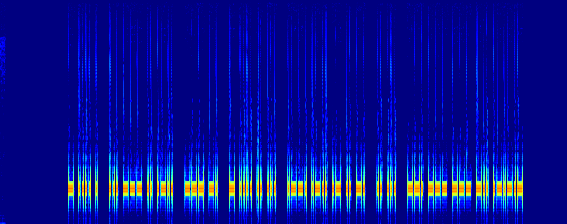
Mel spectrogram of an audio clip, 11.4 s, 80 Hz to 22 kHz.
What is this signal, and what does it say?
Morse code, heard as a keyed tone, about 36 wpm, 700 Hz. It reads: THE SOIL ON THIS PLAIN IS GOOD.
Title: Sentences from Top 1000 Words - Review Part 4 - 35wpm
